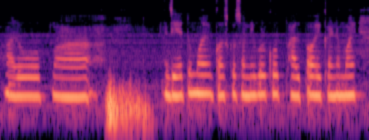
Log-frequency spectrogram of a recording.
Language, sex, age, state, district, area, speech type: Assamese, female, 30-45, Assam, Morigaon, rural, spontaneous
